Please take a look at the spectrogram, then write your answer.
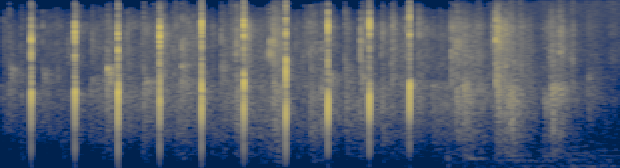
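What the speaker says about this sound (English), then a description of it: "Give another round of applause." Audience at a cancer research foundation event claps in sharp, separate bursts at first, about ten distinct claps, then thins into softer scattered applause that fades out, with no talk over it.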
